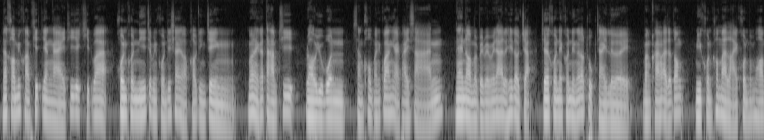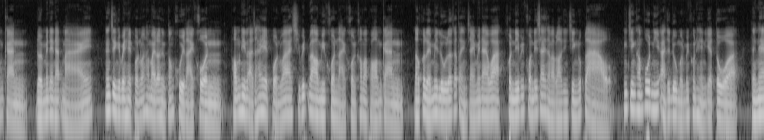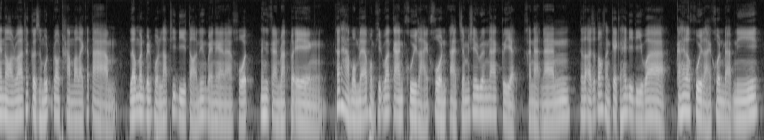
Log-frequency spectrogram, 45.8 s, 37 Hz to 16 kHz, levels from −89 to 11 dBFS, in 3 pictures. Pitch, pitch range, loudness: 110 Hz, 100-115 Hz, -18 LUFS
